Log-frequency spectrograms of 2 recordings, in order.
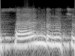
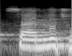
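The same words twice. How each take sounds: First: "सैंडविच" with the D clearly sounded; wrong pronunciation. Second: "सैंडविच" with silent D; correct pronunciation. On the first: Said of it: "ये सैंडविच नहीं होता है". ("सैंडविच" में डी बोलकर) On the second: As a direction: say "सैंडविच" as san-wich. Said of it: "सैंडविच होता है". ("सैंडविच" में डी silent रखकर) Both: Shown as a demonstration.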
